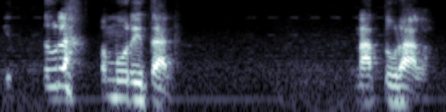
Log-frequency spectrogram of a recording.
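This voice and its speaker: A man's voice: mid-range voice, wildly swooping pitch, a little slow, pushed and bright, no room sound. A middle-aged man teaching an informal church class on discipleship. He talks in a chatty way, repeats phrases and tags his lines with little questions.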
